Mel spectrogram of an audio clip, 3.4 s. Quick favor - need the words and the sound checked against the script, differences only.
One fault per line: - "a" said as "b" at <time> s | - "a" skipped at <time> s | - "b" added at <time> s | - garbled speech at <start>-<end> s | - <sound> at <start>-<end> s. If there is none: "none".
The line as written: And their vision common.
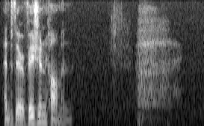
- sigh at 1.8-3.1 s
